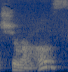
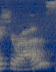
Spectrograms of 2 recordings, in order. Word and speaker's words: Shiraz: as the old shiraz do you say shiraz well i just did it i just did it on purpose i don't like to be posh yeah yeah yeah because i do hear people say shiraz true yeah i'm not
